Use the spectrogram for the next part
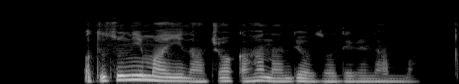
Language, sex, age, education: Igbo, female, 15-29, secondary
